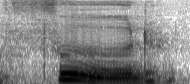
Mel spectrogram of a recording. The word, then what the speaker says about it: food: So when I'm saying food, I'm really round and high.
